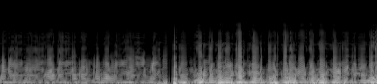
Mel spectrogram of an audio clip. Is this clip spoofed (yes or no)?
yes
